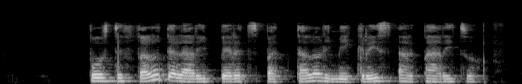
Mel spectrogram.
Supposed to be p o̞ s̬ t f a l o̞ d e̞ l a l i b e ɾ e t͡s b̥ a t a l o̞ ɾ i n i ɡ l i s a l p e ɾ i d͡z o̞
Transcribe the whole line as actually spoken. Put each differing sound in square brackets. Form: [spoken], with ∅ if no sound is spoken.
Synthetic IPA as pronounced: p o̞ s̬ t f a l o̞ d e̞ l a [ɾ] i b e ɾ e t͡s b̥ a t a l o̞ [l] i [m] i ɡ [ɾ] i s a l p [a] ɾ i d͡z o̞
